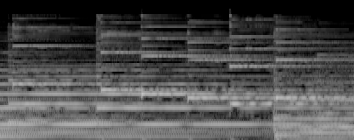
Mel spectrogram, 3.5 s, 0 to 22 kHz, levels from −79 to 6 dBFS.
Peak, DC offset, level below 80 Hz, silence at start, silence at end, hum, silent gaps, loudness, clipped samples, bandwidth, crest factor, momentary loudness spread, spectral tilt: -6 dBFS; under 0.1%; -44 dBFS; 0 s; 0 s; none; none; -20 LUFS; under 0.1%; 15 kHz; 16 dB; 3 LU; -3.5 dB/octave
